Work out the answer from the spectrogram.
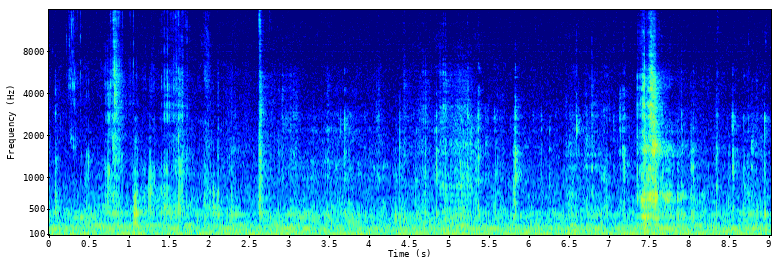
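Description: Close-miked chewing of bread and tinned fish in tomato sauce, with small wet clicks and smacks of the mouth. About seven and a half seconds in, a spoon clinks once against the metal tin.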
